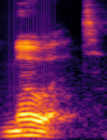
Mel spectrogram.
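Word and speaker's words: Moët: only found out recently is that moet is pronounced mowett it's not my way as the rest of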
